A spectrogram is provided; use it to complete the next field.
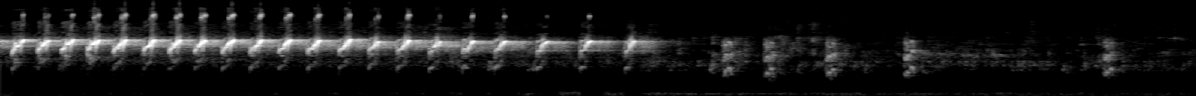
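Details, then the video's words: Olive-winged bulbul, a red-eyed variety caught wild and caged three months, giving its loud lure song to provoke answers from others. A fast run of bright repeated notes about six per second, fading into scattered softer calls. "Merbah belukar gacor"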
